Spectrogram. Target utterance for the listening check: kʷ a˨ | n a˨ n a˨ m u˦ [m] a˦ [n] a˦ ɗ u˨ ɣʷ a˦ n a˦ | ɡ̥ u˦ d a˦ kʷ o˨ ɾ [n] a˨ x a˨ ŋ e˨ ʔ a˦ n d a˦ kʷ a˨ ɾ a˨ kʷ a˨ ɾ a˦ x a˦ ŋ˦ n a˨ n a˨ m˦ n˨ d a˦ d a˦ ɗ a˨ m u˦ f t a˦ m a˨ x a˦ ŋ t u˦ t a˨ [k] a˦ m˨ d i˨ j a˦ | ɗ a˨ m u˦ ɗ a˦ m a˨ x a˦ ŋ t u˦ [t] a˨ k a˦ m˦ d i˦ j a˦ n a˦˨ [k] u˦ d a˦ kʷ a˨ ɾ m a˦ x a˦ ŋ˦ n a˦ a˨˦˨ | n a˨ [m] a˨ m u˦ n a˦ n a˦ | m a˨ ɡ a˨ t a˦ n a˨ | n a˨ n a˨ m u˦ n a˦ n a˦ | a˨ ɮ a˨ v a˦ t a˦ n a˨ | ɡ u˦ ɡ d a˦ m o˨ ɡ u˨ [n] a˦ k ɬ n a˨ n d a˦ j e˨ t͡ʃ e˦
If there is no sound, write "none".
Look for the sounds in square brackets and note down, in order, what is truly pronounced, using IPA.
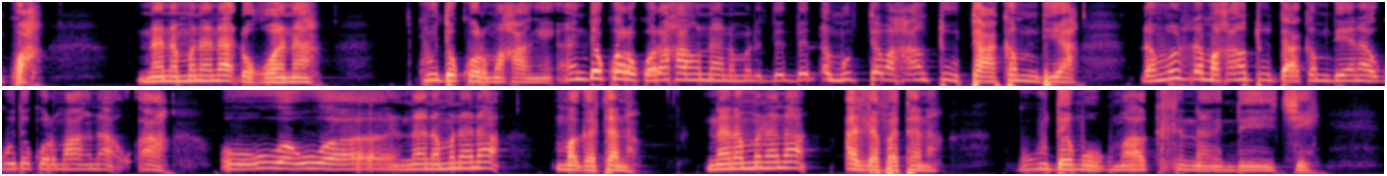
n, n, m, k, t, ɡ, n, m

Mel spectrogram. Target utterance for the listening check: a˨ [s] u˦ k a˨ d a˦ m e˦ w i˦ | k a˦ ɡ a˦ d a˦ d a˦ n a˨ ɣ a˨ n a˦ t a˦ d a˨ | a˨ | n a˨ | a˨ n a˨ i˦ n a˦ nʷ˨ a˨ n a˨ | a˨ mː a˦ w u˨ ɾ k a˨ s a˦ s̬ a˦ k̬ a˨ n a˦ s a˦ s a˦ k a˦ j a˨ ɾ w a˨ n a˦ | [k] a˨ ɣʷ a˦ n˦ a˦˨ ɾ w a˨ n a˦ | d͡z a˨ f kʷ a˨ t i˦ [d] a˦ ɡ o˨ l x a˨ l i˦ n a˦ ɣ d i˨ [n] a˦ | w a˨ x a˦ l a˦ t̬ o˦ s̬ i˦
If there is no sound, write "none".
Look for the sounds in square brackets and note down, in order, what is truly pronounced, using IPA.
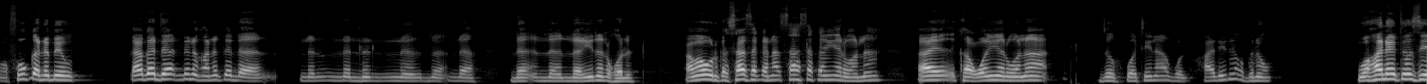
f, k, n, n

